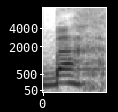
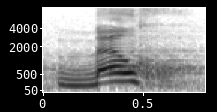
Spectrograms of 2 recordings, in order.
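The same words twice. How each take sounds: First: "bah" with thin open a before kh; thin kha, mistaken. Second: "bauh" with thick, rounded vowel before kh; thick kha. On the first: Teacher showing what to avoid, thin sound. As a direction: keep the vowel in "bah" thin and unrounded. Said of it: "tidak bah". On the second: Teacher showing the heavy letter, thick sound. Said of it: "dengan suara yang tebal". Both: Shown as a demonstration.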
